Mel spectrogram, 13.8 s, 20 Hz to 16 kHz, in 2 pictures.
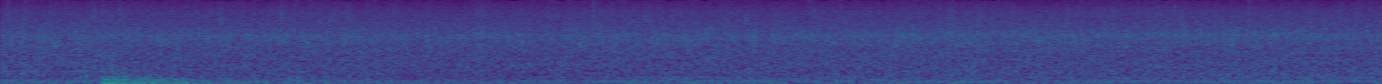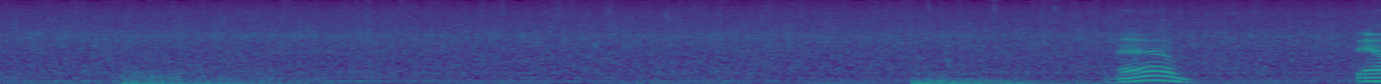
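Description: Steady rain falls in the Farming Simulator 25 video game, with a few low thunder rumbles spread through the clip over the constant hiss of the downpour.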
